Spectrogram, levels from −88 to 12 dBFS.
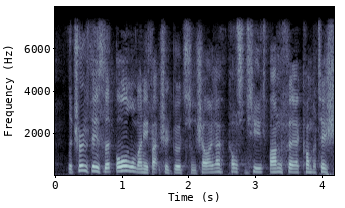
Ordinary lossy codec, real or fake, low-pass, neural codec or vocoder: none; fake; 7.2 kHz; codec, 16 kHz in and 24 kHz out, 1.1 kbps, FireRedTTS-2 codec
